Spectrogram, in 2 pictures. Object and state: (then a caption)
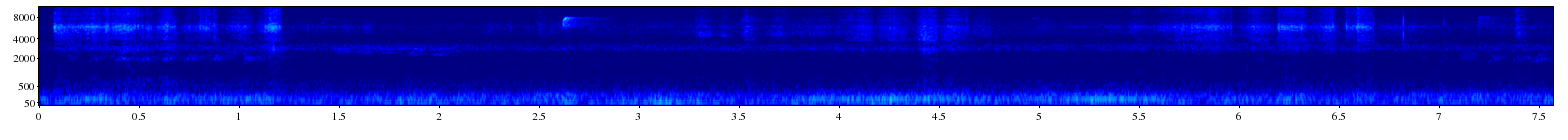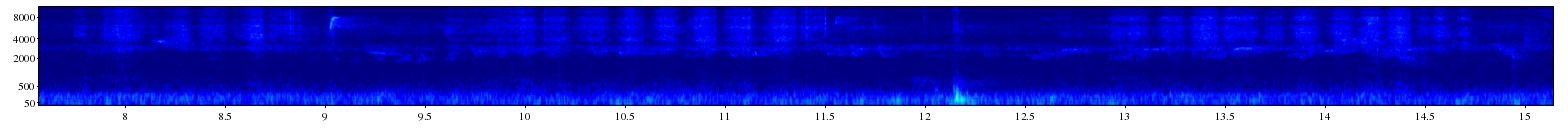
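Packed sand block being scraped. A small metal knife or spatula, held in a ringed hand, scrapes and cuts into the top of a solid, partly carved block of compacted sand. Quiet, steady gritty scraping carries a bright hiss over a soft low rumble. Occasional sharper ticks stand out as crumbs fall away.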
